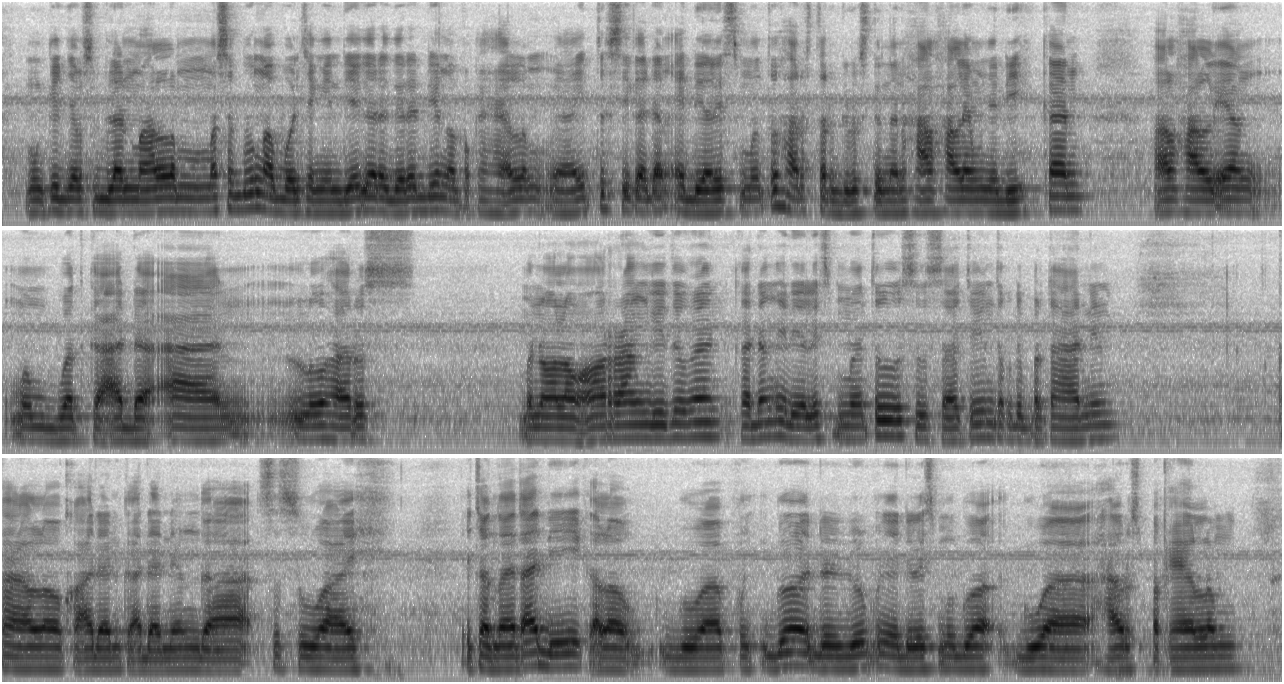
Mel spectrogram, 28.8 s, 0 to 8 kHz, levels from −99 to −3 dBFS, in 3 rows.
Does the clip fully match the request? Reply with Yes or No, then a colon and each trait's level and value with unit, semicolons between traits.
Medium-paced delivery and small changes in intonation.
Yes: average, 130 wpm; narrow, 2.3 semitones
